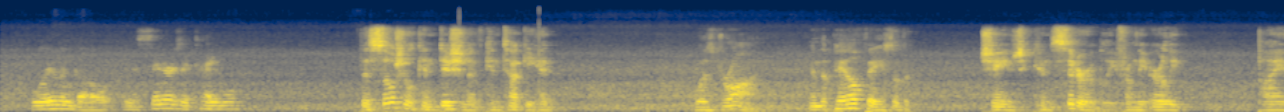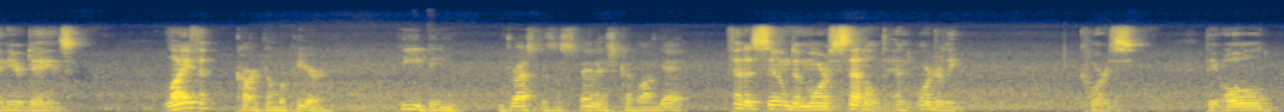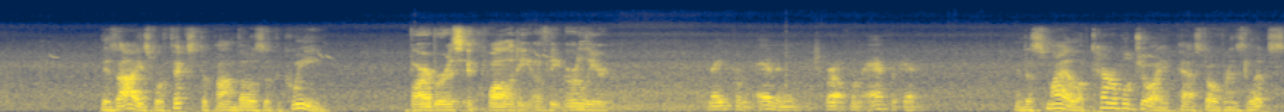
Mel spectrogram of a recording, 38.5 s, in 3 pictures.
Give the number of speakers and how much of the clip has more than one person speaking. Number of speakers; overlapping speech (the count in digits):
3, no overlap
